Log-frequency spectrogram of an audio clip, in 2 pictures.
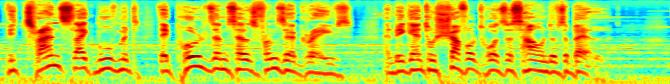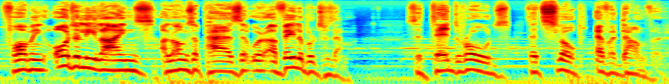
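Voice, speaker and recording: A man playing a brooding vampire who tells his tale in a grave, deliberate, dramatic way, as scripted gothic radio play narration. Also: on the high side, creaky. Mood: grave, awed. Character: Alaric the Damned, brooding male vampire telling his tale. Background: music.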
